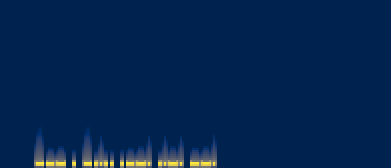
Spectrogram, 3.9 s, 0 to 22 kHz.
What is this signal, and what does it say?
Morse code, heard as a keyed tone, about 43 wpm, 700 Hz. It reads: OE6PFG
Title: DXCC-100 Call Signs - 6 Characters - 45wpm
